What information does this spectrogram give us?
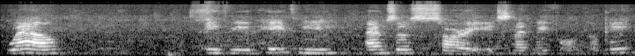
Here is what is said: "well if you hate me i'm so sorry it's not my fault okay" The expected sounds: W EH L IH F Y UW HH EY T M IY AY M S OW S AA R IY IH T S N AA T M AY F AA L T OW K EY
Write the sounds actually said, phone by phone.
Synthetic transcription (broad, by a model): W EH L IH F Y UW HH EY T M IY AY M S OW S AA R IY IH T S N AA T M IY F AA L OW K EY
